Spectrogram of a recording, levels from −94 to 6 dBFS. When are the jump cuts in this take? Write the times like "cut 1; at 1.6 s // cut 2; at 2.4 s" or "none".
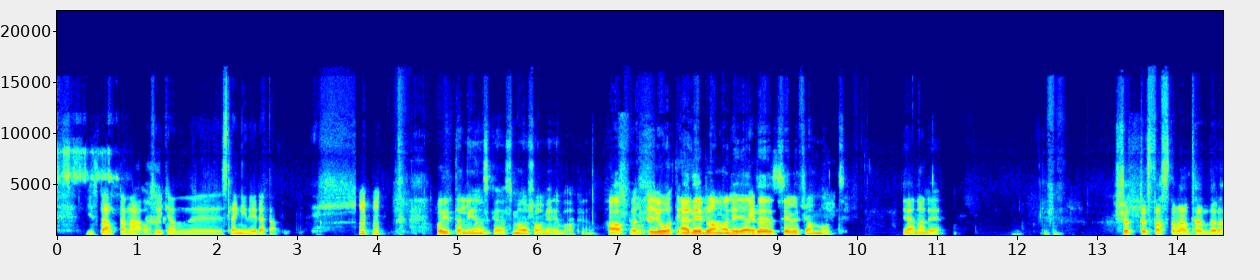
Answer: cut 1; at 3.7 s // cut 2; at 13.2 s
